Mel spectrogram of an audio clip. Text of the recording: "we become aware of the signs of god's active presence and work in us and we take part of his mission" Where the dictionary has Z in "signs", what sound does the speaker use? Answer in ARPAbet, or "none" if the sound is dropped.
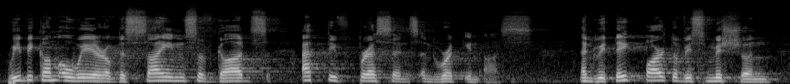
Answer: S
